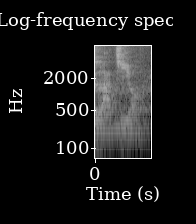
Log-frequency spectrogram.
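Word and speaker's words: ラジオ: 其实垃圾油就是英文的 radio 的意思，只不过用日文发音的话就是垃圾油。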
